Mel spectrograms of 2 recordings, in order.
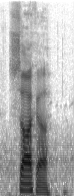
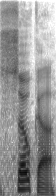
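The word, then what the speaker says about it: Sokka: firebend with his mind Saka the boomerang seriously or is it's properly pronounced sooka right mite ladies and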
